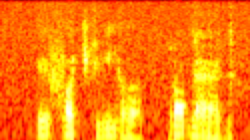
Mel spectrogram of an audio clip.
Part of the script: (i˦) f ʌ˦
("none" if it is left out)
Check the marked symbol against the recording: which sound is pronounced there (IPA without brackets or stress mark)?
ɪ˦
